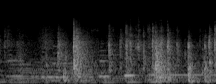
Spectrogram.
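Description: A few sharp knocks and thuds, the loudest about three-quarters of a second in and again near the end, over soft music.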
